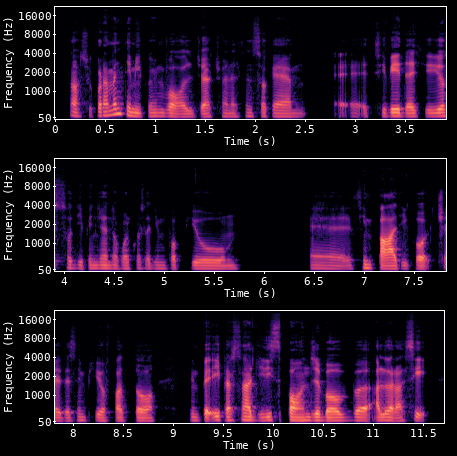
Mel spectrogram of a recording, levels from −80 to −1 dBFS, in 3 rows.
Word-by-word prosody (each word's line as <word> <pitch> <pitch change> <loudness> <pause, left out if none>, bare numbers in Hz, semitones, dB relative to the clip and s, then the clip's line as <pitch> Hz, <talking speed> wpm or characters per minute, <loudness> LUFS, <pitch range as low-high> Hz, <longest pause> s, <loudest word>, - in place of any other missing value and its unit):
No, - - 0
sicuramente, 145 +5 0
mi 115 -3 0
coinvolge, 100 -3 -1
cioè 110 +2 -11
nel 105 0 -10
senso 115 0 -9
che, 105 -1 -2 0.5
ehm, - - -11
si 115 - -10
vede 110 -2 +4
che 110 - -14
io 115 +2 +3
sto 120 0 -9
dipingendo 110 -1 -6
qualcosa 105 +1 -10
di 105 - -15
un 105 - -11
po' - - -7
più, 100 -1 -4 0.7
ehm, 105 -3 -8
simpatico, 100 -2 +3
cioè - - -4
ad - - -4
esempio 105 +2 -9
io 105 - +1
ho 100 - -14
fatto 100 -1 -1 0.3
imp 110 -1 -11
i 120 - +5
personaggi 110 -1 +2
di 110 - 0
Spongebob, 105 -1 +4
allora, 105 -2 +3
sì, 95 - -1
105 Hz, 180 wpm, -25 LUFS, 100-110 Hz, 0.7 s, i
